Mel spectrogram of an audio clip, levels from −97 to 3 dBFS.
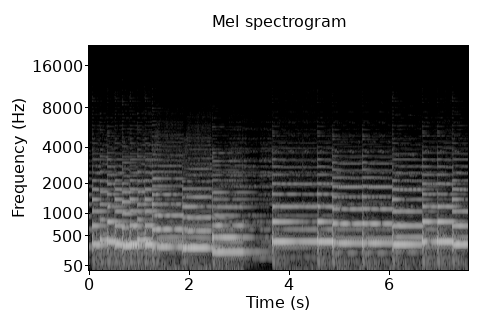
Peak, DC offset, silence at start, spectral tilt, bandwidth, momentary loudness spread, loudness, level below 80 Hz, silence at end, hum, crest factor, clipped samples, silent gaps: -18 dBFS; under 0.1%; 0 s; -7.5 dB/octave; 5.8 kHz; 6 LU; -32 LUFS; -64 dBFS; 0 s; none; 12 dB; under 0.1%; none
